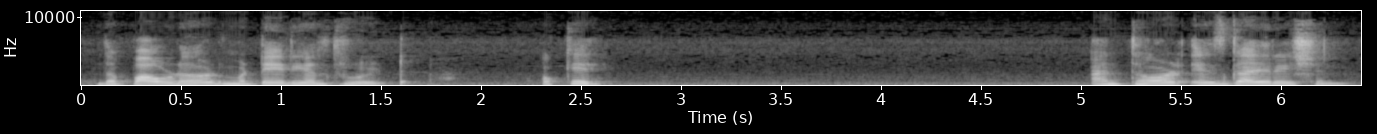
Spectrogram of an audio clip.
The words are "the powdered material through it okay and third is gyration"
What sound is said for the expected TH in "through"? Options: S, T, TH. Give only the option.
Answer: T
